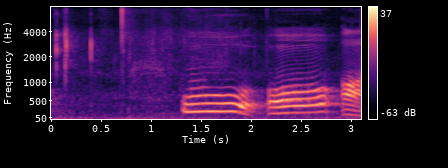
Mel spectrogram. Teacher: মুখটা আস্তে আস্তে বড় হচ্ছে, দেখো অবস্থা ছোট ছিল, আস্তে আস্তে বড় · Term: গোলাকৃত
